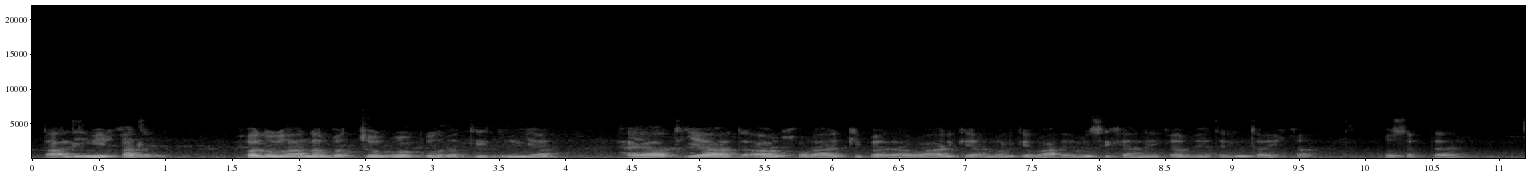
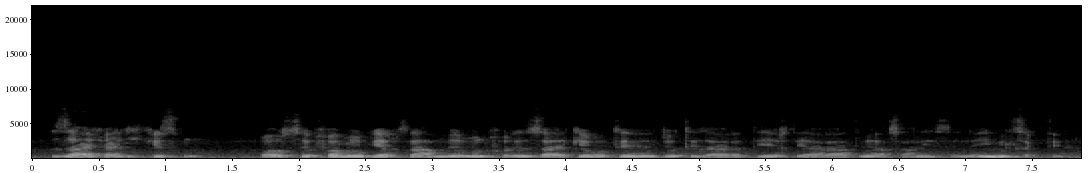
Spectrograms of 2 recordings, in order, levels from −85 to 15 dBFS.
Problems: none marked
